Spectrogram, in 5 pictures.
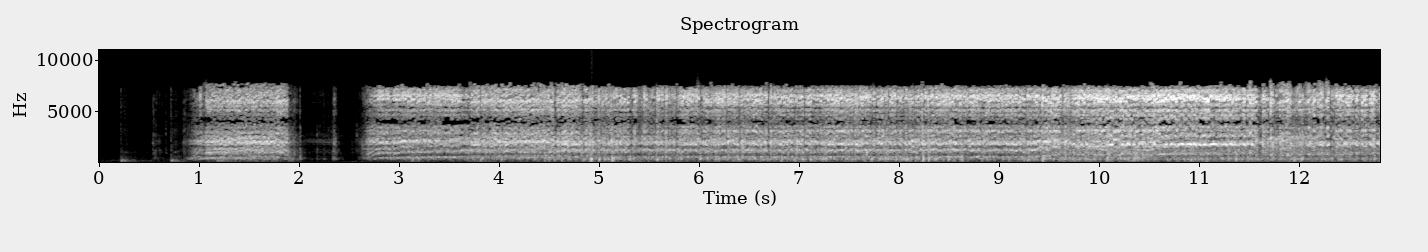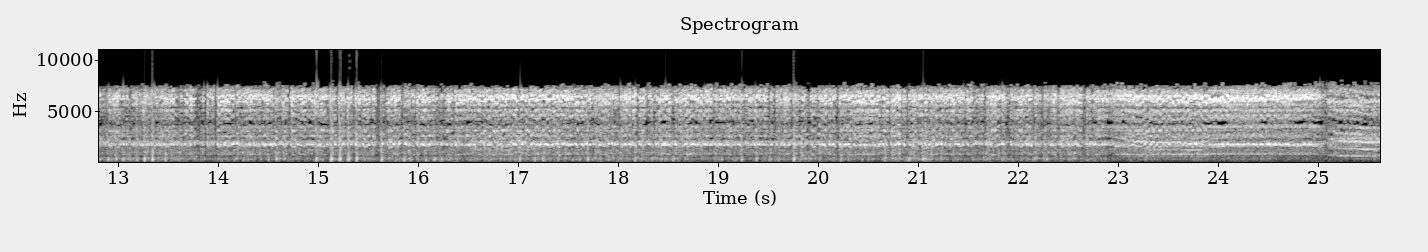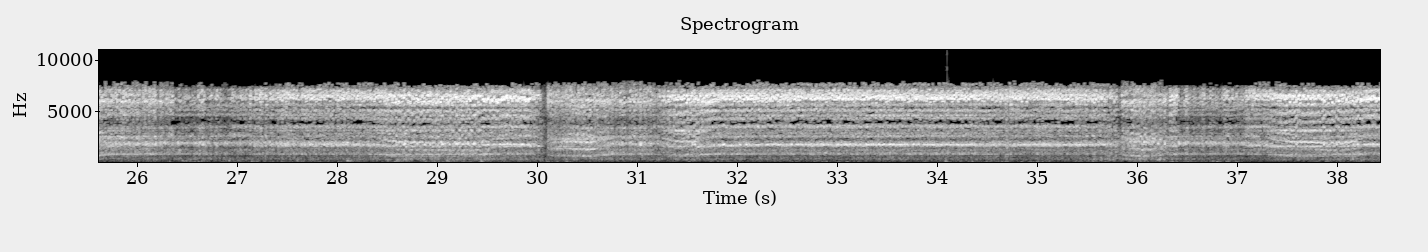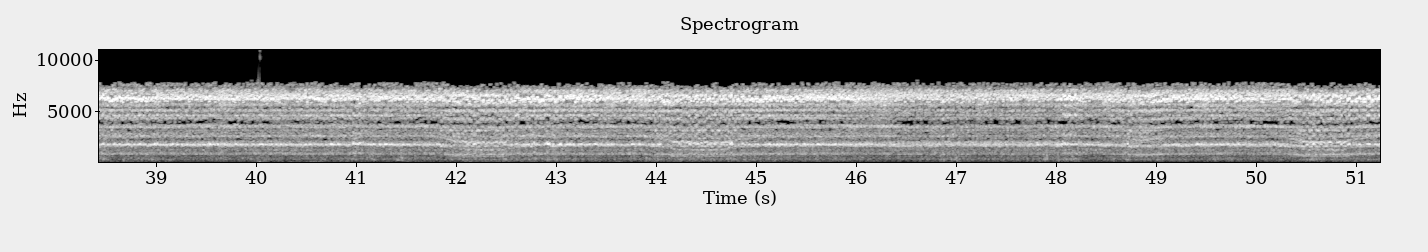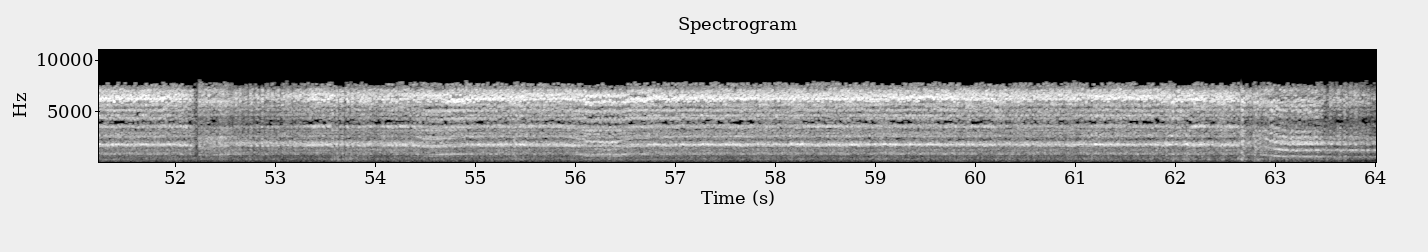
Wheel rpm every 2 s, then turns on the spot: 40, 90, 160, 160, 170, 220, 230, 230, 220, 230, 230, 220, 220, 230, 210, 210, 230, 230, 220, 220, 230, 220, 220, 230, 230, 220, 230, 230, 220, 230, 230, 200.
none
